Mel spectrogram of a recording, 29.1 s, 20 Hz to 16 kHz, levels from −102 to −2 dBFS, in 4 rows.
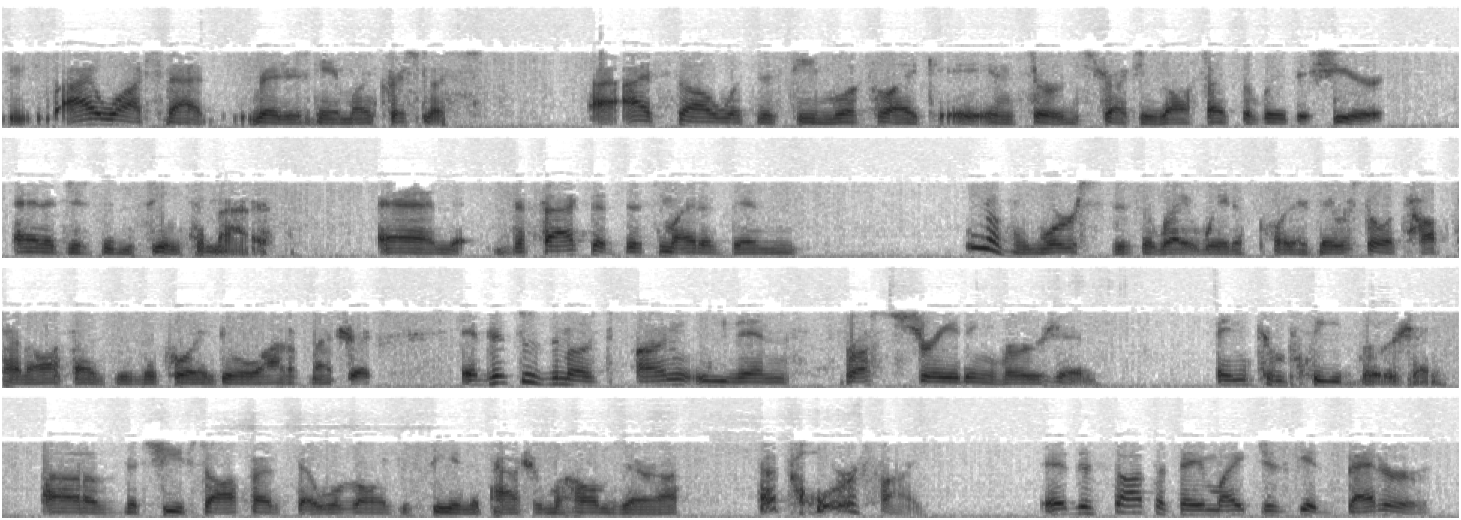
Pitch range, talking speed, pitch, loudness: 100-130 Hz, 190 wpm, 105 Hz, -26 LUFS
